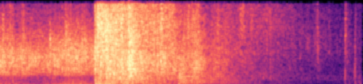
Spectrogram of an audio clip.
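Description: An explosion booms and rumbles loudly.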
